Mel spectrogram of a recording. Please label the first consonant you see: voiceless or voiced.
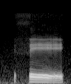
voiceless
